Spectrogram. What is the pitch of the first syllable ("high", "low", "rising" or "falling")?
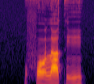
low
